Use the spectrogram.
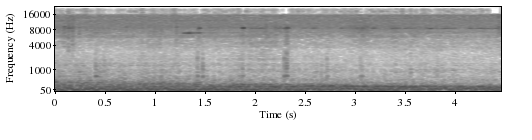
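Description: A Mazda 626 accelerates under cruise control, heard from inside the cabin as a steady, loud low engine and road rumble that stays constant throughout.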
